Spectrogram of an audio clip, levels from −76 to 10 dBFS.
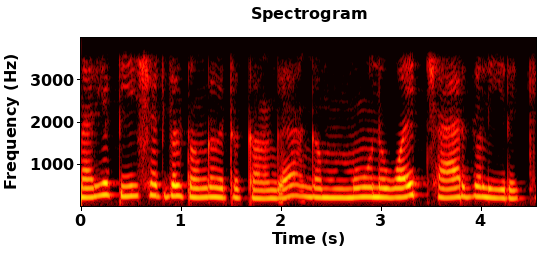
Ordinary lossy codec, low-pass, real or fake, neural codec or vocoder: none; 3.6 kHz; real; none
